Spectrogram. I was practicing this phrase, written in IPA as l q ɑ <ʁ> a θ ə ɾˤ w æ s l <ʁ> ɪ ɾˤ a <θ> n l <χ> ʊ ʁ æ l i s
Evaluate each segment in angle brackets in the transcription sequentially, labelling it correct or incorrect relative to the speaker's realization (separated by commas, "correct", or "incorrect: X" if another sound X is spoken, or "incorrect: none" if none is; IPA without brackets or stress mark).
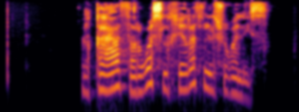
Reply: incorrect: ʕ, incorrect: χ, correct, incorrect: ʃ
